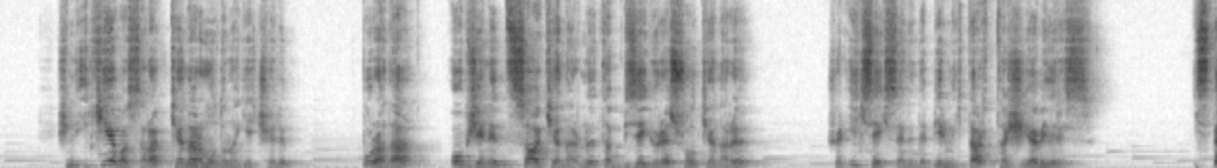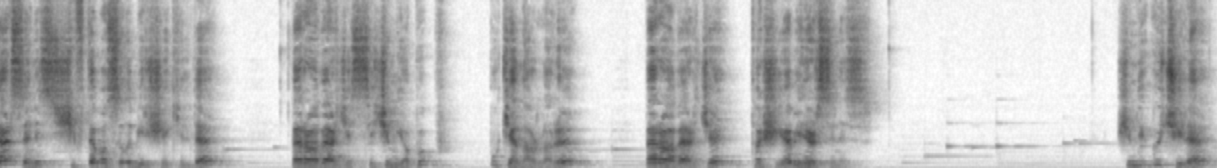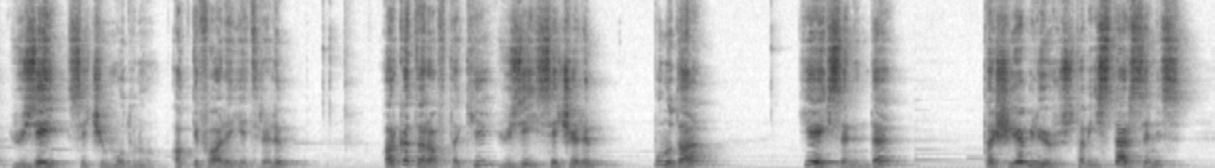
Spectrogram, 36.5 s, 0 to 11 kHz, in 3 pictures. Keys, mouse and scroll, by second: 0.9 2, 2.2 click, 7.4 click, 11.0 click, 12.9 click, 15.0 shift+click, 17.8 click, 23.7 3, 27.6 click, 30.2 click, 35.6 click.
